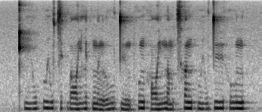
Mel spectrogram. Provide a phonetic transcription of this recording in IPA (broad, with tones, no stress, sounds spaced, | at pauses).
kʰ iː˨˥ w kʷ iː˥ w t͡s ɪ˧ k̚ l ɔː˨˥ j l ɪ˧ k̚ n̪ ɵ˨˩ n l uː˧ t̪ yː˨˩ m pʰ ʊ˥ ŋ h ɔː˨˥ j n̪ ɐ˨˥ m t͡sʰ ɐ˥ ŋ kʷ iː˨˧ w t̪ yː˥ h uː˥ n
